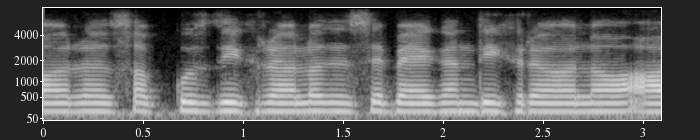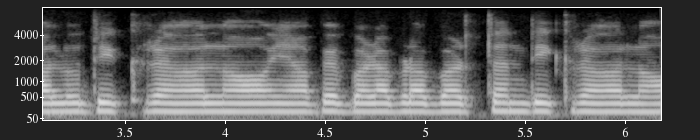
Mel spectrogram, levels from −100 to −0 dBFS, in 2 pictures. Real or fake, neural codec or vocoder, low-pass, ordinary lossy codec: real; none; 7.2 kHz; Opus, 32 kbps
